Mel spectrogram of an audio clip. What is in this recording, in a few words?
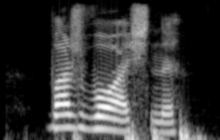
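"важвоасьны", Komi-Zyrian, female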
